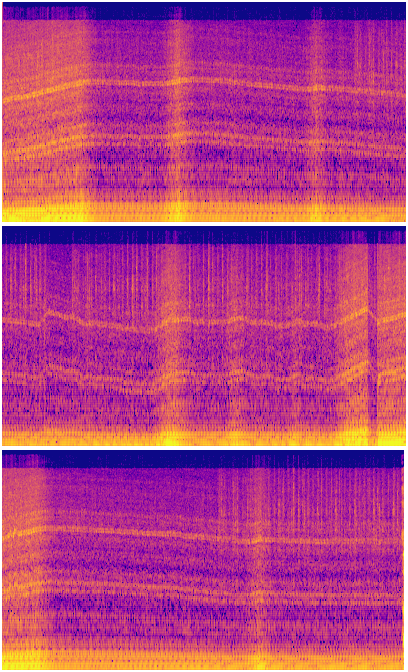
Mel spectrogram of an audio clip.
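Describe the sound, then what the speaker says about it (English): A video game car engine idles with a low, loud, droning rumble, punctuated by a few brief revs that swell and fade. "Definitely need to get a new exhaust header. This thing is loud."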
